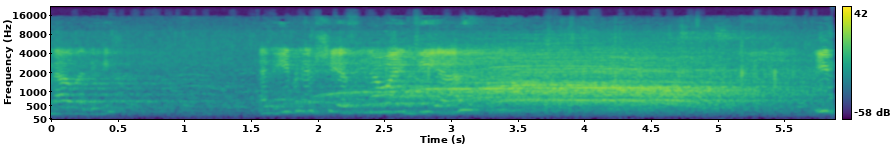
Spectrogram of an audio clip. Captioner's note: applause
